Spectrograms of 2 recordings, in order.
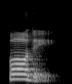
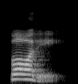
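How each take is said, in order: No difference in how they are said.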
